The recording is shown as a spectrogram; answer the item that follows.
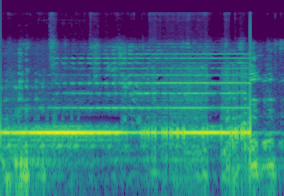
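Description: Public-address microphone feedback: a steady howl at one pitch that grows richer with overtones, then cuts off suddenly with a click near the end.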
